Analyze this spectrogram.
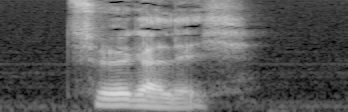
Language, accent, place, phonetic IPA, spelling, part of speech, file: German, Germany, Berlin, [ˈt͡søːɡɐlɪç], zögerlich, adjective, De-zögerlich.ogg
- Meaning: hesitant (tending to hesitate)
